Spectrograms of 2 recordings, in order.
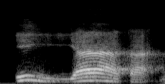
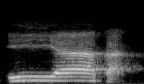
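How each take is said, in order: First: Iyyaka with the ya doubled, held and slow; correct reading. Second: Iyyaka said with a single light ya, no doubling; wrong reading. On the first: Teacher shows the right way to read iyyaka. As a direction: press and hold the double ya in iyyaka. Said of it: "tapi iyyaka". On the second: Teacher shows the wrong way to read iyyaka. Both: Shown as a demonstration.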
